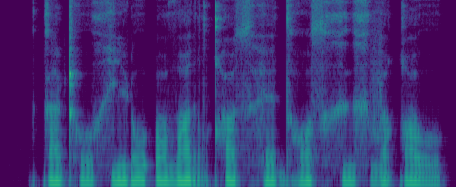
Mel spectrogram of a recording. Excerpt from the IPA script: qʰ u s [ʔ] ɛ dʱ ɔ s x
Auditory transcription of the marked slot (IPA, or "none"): h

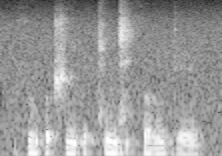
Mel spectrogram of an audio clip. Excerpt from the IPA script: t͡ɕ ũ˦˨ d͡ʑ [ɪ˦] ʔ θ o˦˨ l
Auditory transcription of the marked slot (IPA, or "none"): ɪ˦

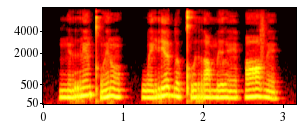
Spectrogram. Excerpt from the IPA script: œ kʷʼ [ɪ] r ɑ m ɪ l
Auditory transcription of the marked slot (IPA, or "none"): ɪ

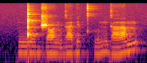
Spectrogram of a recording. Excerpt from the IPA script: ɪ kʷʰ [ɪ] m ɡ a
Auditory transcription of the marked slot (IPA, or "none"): ɪ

